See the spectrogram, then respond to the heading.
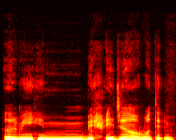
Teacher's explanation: اخفا کے وقت، اور نہ ہی بالکل ملا لینا ہے، نہ تو بالکل منہ کھلا رہے اور نہ بالکل بند ہو، بلکہ ہلکا مل کر جو با کے مخرج سے اور کچھ میم کے مخرج کے قریب ہو، غنّے کے ساتھ پڑھیں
